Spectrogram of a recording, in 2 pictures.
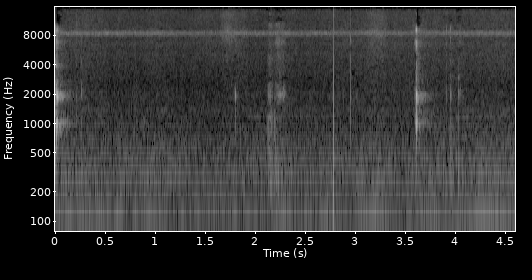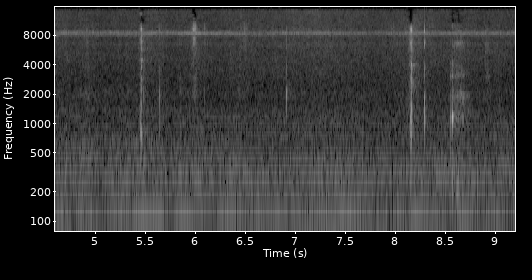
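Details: Hiccups: brief, sharp hiccup sounds recurring irregularly, several over about nine seconds, in a quiet room with a faint steady hum.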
